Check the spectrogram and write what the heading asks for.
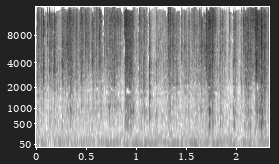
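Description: Crinkling of a trading-card pack wrapper being handled: a dense run of quick crackles, with a couple of louder ones.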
